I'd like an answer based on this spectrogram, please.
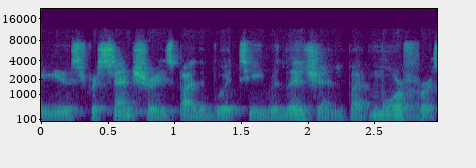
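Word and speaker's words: Bwiti: talk about that but on iboga do you pronounce the tribe the booty booty yes yeah so so my understanding is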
